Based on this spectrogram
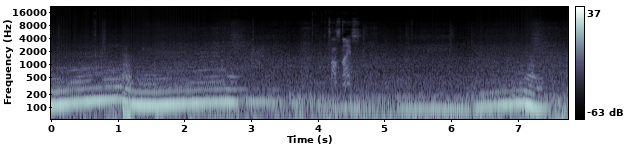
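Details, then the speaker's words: Kia Forte GT (Cerato/K3) in sport mode after disabling the fake engine-sound speaker under the engine bay; RaceChip S, BPV delete, MBRP axle-back, aFe Stage 2 intake. Deep, even exhaust climbs and falls smoothly with each blip, no synthetic tone; normal revving. "all right guys as you can hear we are in sport mode and zero artificial sound that is straight up coming from the beautiful beautiful exhaust"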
